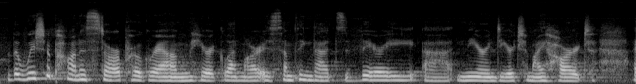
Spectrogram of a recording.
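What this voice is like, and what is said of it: Hoarse, worn-out voice. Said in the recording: “Excuse my voice. I was a little enthusiastic at my daughter's cheer competition yesterday.”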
